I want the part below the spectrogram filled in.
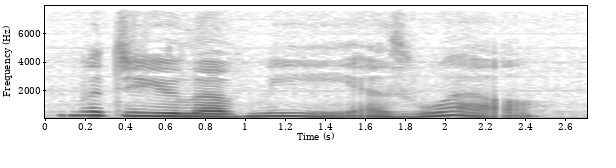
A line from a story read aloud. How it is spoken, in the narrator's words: He groaned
